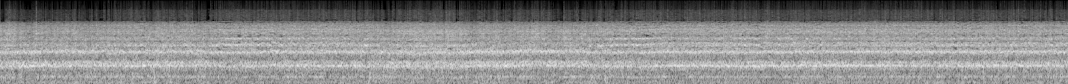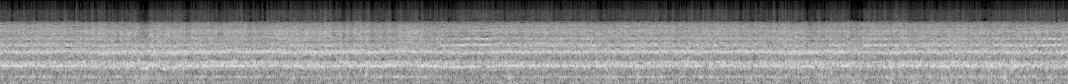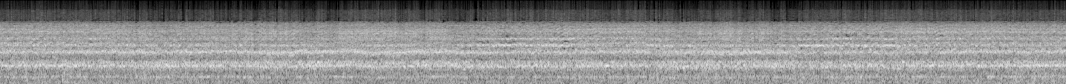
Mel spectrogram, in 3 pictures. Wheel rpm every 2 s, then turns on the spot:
230, 230, 230, 230, 230, 230, 220, 230, 230, 230, 230, 230, 220, 220, 210, 220.
none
